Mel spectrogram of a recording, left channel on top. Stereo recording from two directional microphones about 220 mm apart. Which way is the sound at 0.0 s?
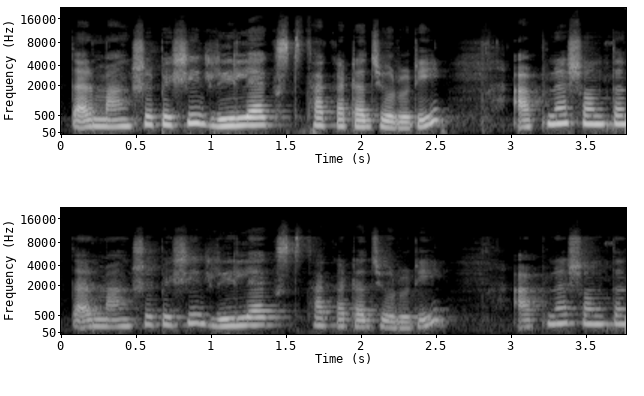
40° left (ahead or behind).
